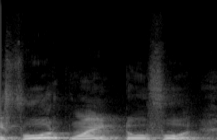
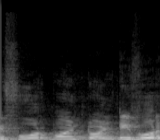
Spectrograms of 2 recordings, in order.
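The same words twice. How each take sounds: First: टू फ़ोर spoken as separate digits, two then four. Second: ट्वेंटी फ़ोर said as one number, twenty-four; wrong reading. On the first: Teacher giving students the correct pronunciation, digit by digit. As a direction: say टू and फ़ोर apart, each digit alone. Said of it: "इसकी pronunciation रहेगी". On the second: Teacher warning students about the wrong reading, twenty-four. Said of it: "कभी भी ... नहीं बोलेंगे". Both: Shown as a demonstration.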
